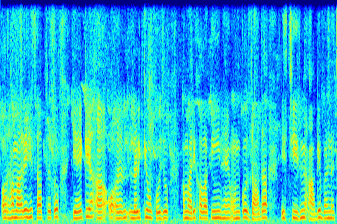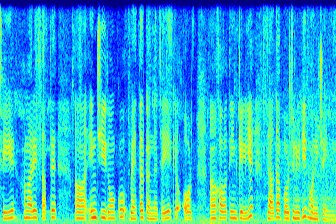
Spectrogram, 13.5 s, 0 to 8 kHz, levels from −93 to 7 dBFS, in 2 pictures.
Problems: constant background noise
